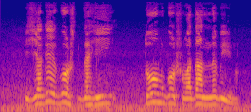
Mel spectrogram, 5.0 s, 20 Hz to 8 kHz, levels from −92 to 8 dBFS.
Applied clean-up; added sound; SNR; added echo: none; Aircraft; 14 dB; none.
